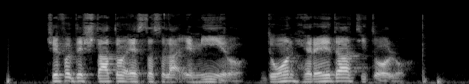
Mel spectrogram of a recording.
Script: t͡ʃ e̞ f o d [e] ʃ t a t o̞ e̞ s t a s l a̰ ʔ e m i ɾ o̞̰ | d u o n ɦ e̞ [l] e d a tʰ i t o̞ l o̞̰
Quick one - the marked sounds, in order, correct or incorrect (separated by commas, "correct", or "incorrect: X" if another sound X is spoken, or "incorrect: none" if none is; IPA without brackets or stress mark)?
correct, incorrect: ɾ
